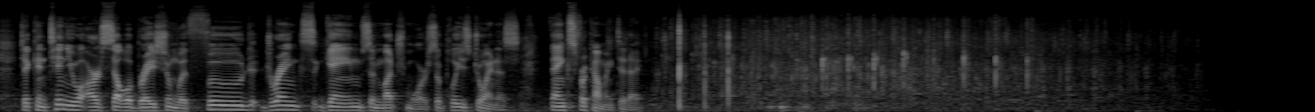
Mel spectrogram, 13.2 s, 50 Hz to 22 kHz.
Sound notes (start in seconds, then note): 6.5 all applauding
